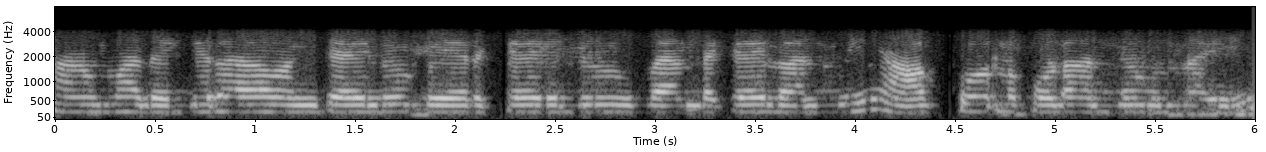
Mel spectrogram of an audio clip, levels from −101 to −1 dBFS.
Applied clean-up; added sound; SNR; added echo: none; none; none; none.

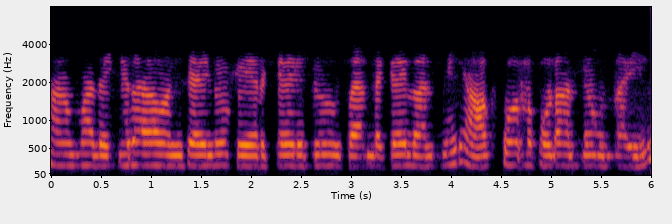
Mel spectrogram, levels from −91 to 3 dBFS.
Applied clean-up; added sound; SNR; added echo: neural mask model Resemble Enhance denoiser.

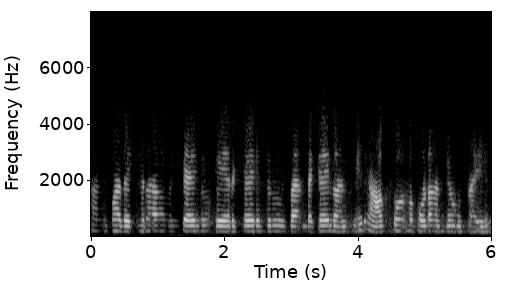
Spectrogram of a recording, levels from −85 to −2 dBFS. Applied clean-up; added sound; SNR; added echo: neural mask model DeepFilterNet 3.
